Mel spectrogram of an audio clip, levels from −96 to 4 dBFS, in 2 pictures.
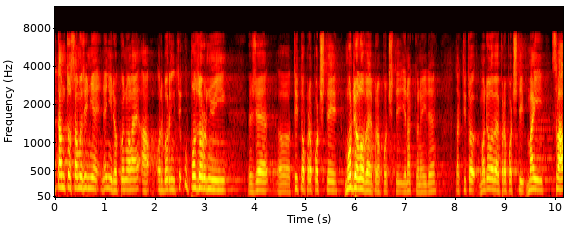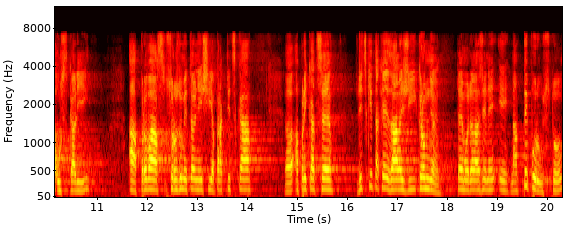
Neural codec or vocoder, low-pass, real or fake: none; 7.2 kHz; real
